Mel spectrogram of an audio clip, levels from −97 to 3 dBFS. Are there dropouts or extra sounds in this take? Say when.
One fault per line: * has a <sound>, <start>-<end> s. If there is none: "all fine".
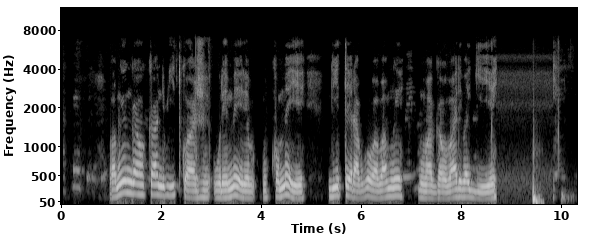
* has a thud, 9.4-9.7 s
